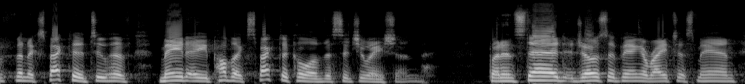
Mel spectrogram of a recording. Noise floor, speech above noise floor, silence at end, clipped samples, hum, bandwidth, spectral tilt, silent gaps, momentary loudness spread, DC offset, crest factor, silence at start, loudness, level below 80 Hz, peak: -66 dBFS; 45 dB; 0.1 s; under 0.1%; none; 18.5 kHz; -4.5 dB/octave; none; 10 LU; under 0.1%; 12 dB; 0 s; -20 LUFS; -64 dBFS; -8 dBFS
